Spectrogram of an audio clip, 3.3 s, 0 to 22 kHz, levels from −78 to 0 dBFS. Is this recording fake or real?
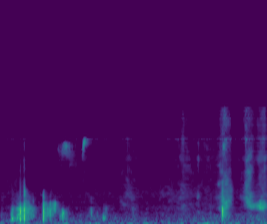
fake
